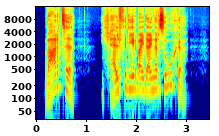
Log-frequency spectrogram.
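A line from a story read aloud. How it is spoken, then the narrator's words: Ibex calling out. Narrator (German): ruft der Steinbock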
